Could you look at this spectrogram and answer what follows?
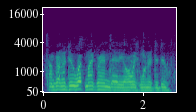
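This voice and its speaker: A man's voice: medium pitch, fairly quick, natural voice. An actor playing a proud, determined American farm boy in an old radio western. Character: proud, stubborn farm boy, determined young horse breeder. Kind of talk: 1950s radio western acting. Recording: muffled old radio recording, faint noise.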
